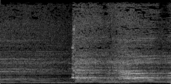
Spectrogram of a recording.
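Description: A vocal group singing in harmony, holding a chord and then moving to a new, louder chord about a second in.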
